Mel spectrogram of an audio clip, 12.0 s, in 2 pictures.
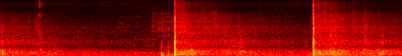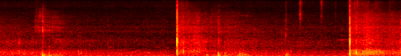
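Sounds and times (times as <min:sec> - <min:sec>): firework bangs with echo: 0:00.0 - 0:01.0, 0:02.3 - 0:07.4, 0:08.6 - 0:10.2, 0:11.2 - 0:12.0.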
